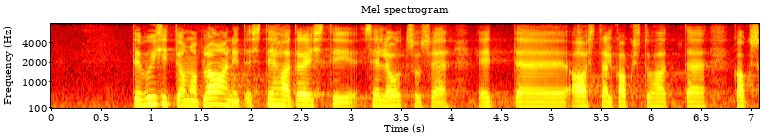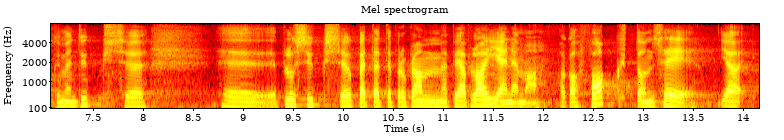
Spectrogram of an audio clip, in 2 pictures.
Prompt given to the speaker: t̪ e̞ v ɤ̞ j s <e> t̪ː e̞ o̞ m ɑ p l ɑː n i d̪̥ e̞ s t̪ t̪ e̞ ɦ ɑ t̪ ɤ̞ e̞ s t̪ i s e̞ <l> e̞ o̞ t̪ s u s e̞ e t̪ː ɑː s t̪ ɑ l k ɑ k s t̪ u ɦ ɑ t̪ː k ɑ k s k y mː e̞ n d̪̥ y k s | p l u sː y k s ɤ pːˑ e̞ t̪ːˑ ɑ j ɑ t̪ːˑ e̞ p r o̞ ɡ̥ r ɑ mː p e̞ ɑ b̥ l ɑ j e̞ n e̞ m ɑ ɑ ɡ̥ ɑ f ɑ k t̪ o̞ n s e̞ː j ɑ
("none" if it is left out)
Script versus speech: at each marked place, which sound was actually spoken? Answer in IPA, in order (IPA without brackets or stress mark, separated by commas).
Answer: i, lː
